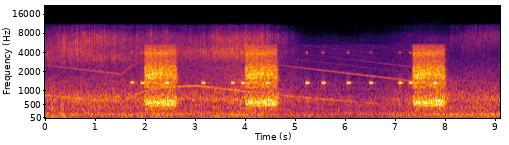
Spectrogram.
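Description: Steady hiss of rain. Over it come three short, loud blasts about two seconds apart, a run of short regular beeps, and a few slowly falling tones.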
